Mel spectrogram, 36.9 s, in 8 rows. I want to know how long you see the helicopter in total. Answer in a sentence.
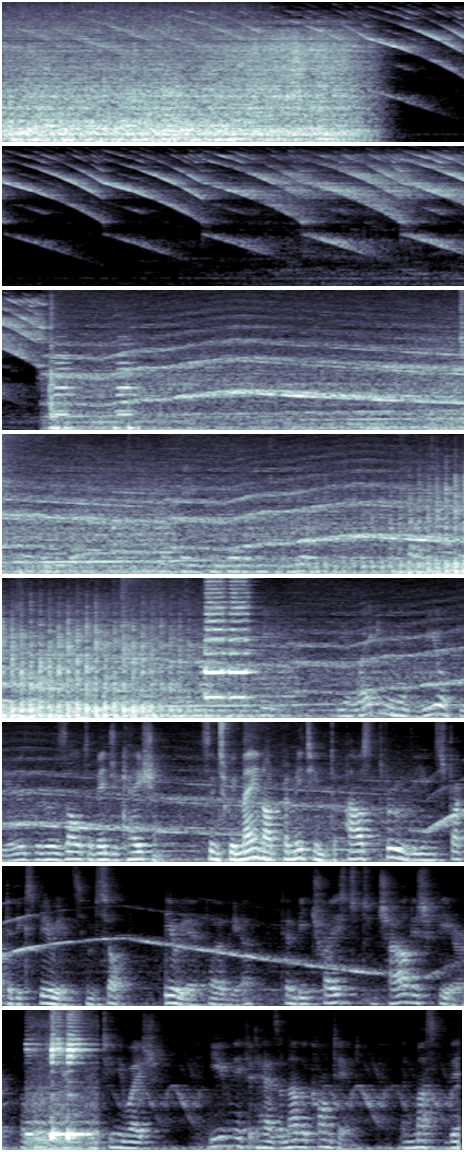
You can hear the helicopter for 8 seconds altogether.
